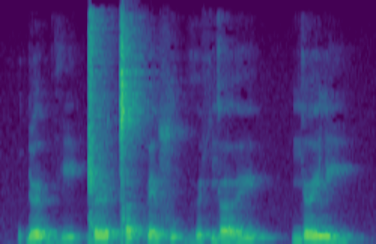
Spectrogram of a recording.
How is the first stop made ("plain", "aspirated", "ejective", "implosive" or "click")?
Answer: implosive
